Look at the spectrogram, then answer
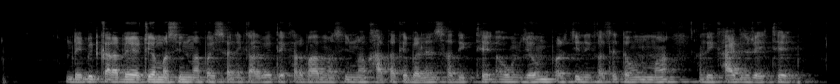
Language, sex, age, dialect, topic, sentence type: Chhattisgarhi, male, 18-24, Western/Budati/Khatahi, banking, statement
